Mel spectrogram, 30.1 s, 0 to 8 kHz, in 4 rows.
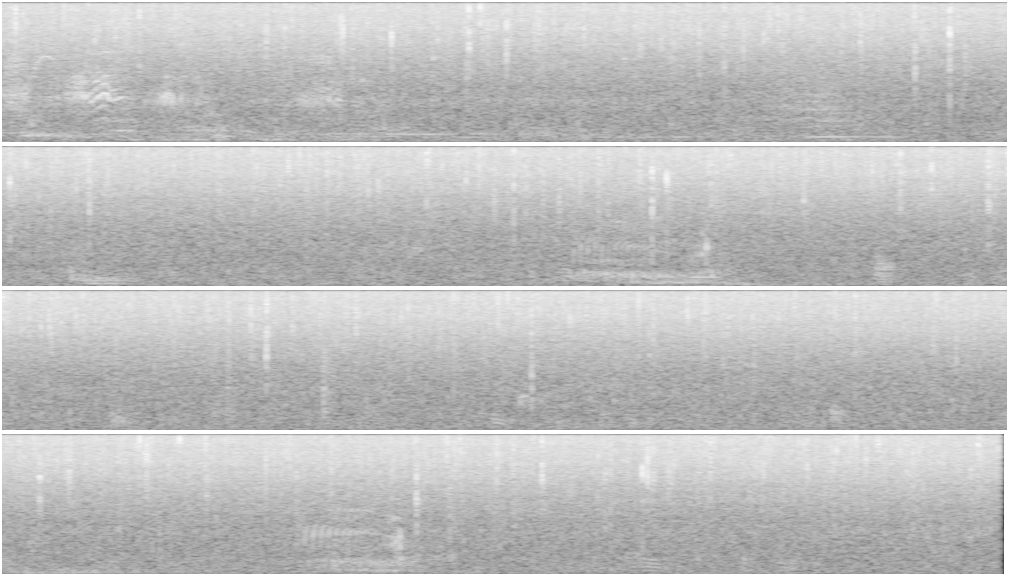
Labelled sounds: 0.0	1.0	humpback whale, 0.81 to 1.6 kHz

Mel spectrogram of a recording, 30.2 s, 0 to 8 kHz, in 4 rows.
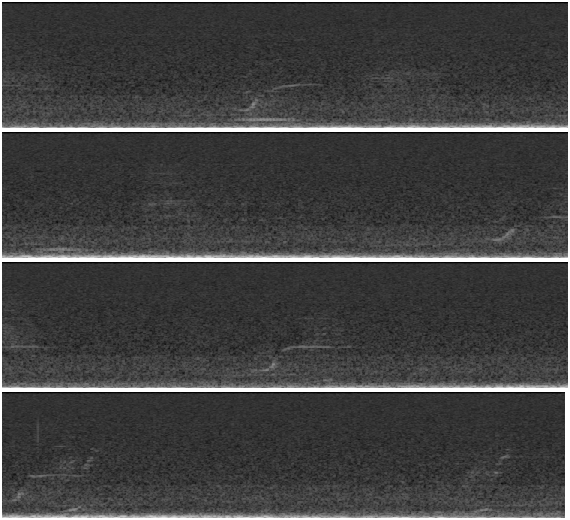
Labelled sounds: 3.5	4.2	humpback whale, 0.86 to 1.1 kHz
14.8	15.1	humpback whale, 0.90 to 1.1 kHz
18.8	19.5	humpback whale, 0.86 to 1.2 kHz
23.0	23.8	humpback whale, 0.93 to 1.6 kHz

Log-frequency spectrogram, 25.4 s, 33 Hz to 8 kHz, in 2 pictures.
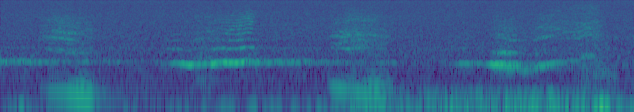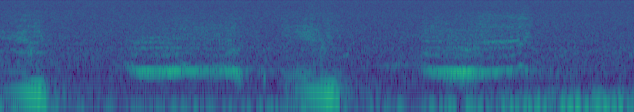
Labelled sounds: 0.8	1.6	humpback whale, 1.0 to 1.9 kHz
4.4	5.1	humpback whale, 0.80 to 3.6 kHz
6.5	7.0	humpback whale, 0.90 to 1.5 kHz
10.2	10.4	humpback whale, 1.1 to 1.2 kHz
10.7	11.5	humpback whale, 1.2 to 1.7 kHz
15.5	15.8	humpback whale, 0.93 to 1.1 kHz
18.5	18.9	humpback whale, 1.3 to 1.7 kHz
22.3	23.1	humpback whale, 0.86 to 1.2 kHz

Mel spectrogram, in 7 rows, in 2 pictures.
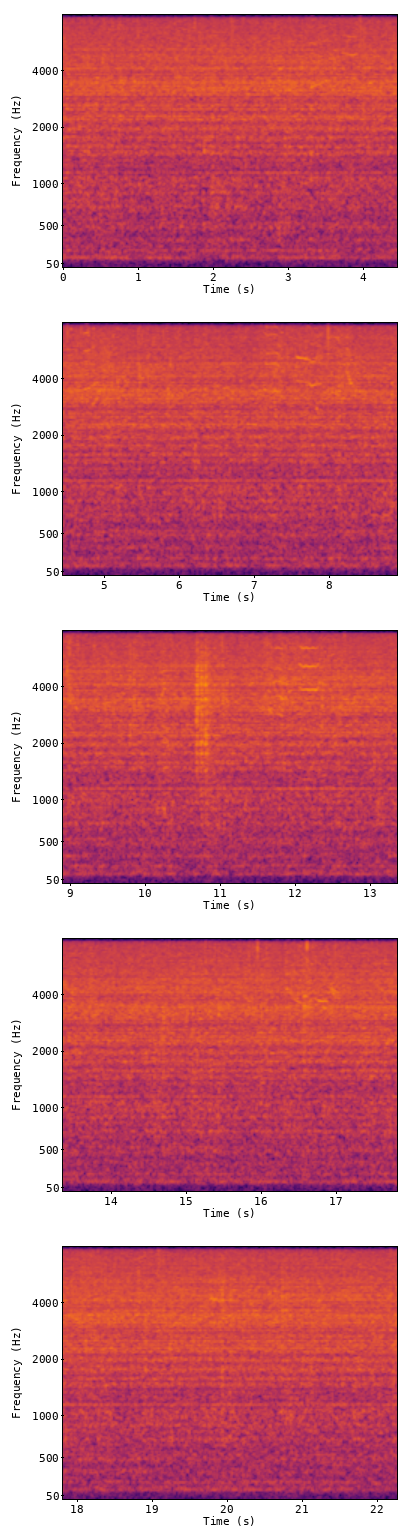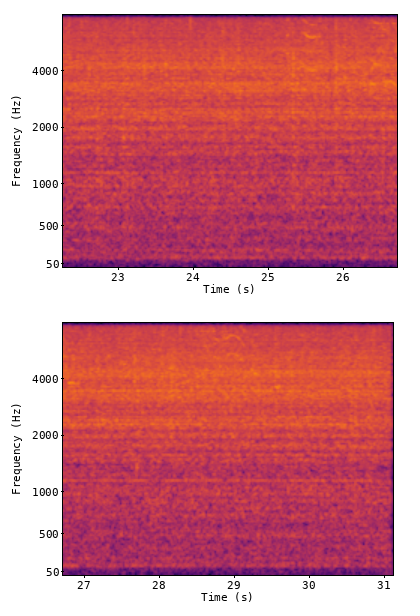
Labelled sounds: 7.5	8.0	Pacific white-sided dolphin, 3.6 to 5.3 kHz
12.1	12.4	Pacific white-sided dolphin, 3.8 to 6.6 kHz
25.5	25.8	Pacific white-sided dolphin, 6.0 to 6.4 kHz
28.9	29.2	Pacific white-sided dolphin, 6.4 to 6.9 kHz

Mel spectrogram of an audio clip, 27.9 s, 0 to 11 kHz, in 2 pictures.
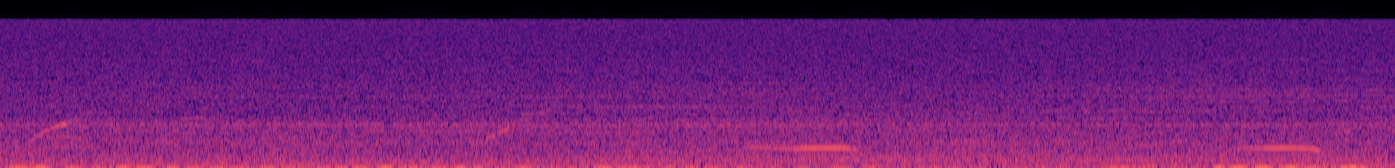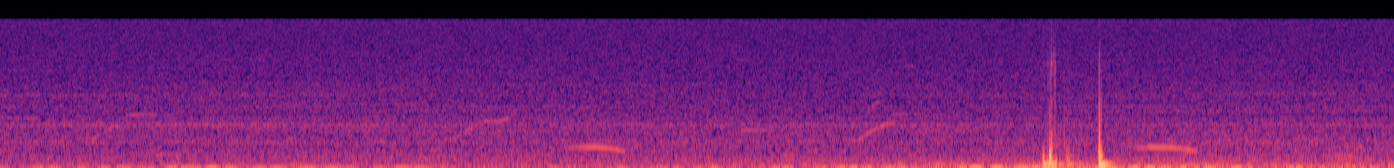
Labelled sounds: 15.2	15.5	humpback whale, 0.93 to 1.1 kHz
18.7	19.1	humpback whale, 0.80 to 0.96 kHz

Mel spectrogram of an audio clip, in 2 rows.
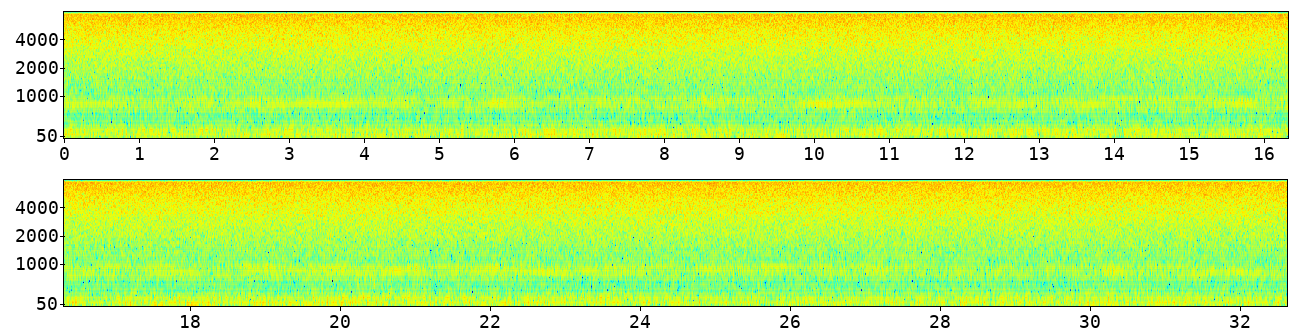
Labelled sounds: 9.9	10.2	vessel noise, 0.80 to 0.86 kHz

